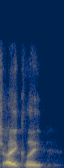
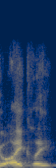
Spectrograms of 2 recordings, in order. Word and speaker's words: Aichele: Yeah, I'm just on Twitter at Coach Eichle. Last name is spelled A-I-C-H-E-L-E there. And then you guys can email me too. My email is J.W. Eichle, A-I-C-H-E-L-E at O-W-U.E-D-U, Ohio Wesleyan University.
